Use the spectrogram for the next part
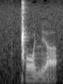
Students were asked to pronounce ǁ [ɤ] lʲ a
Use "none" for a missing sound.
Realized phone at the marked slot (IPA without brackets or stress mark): ɔ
